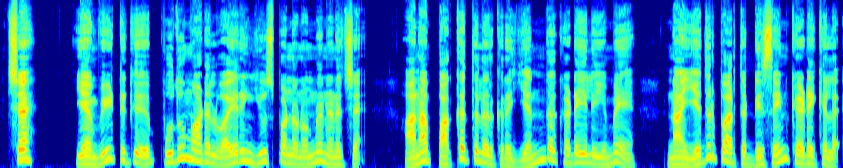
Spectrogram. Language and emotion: Tamil, sad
